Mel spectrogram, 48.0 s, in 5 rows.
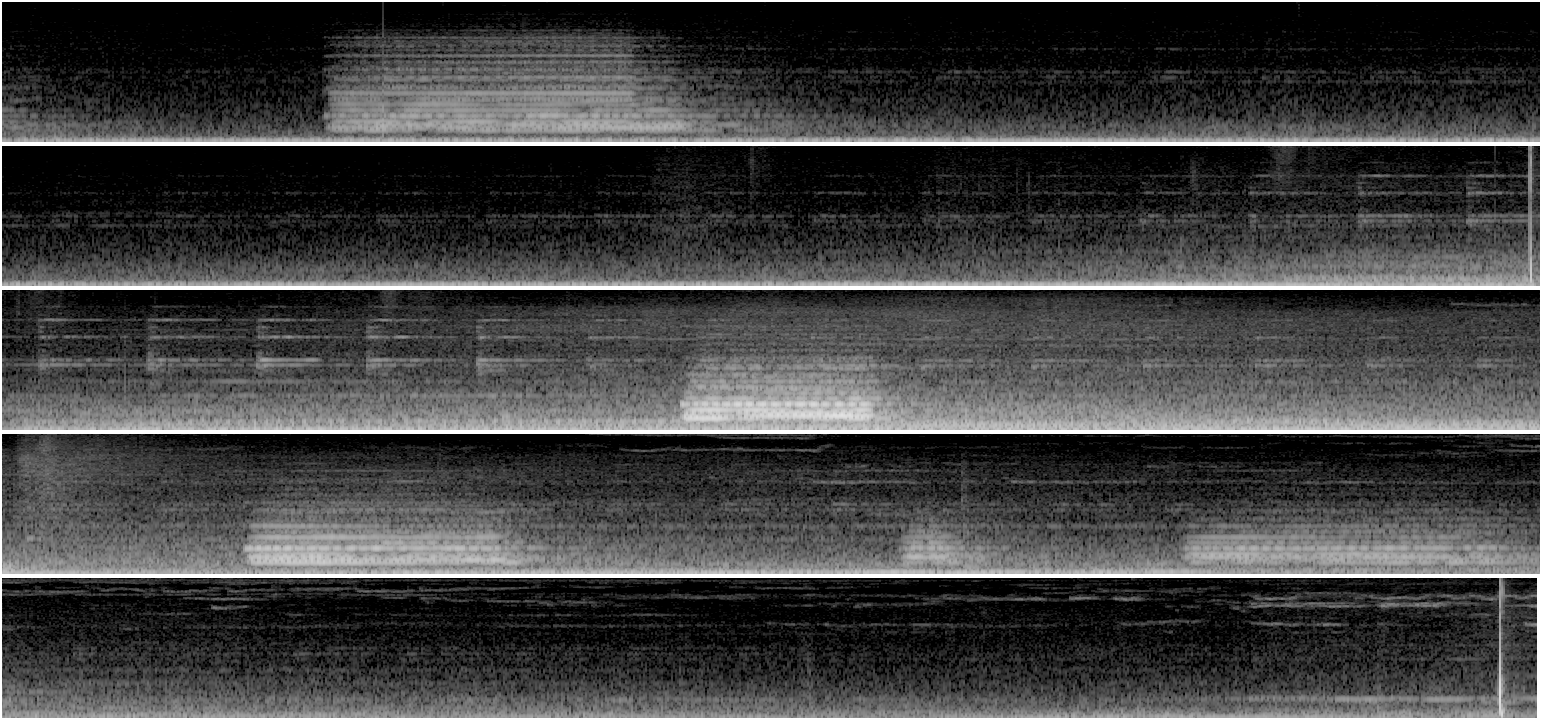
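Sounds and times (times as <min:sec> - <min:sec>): diesel train rumbling past: 0:00.0 - 0:48.0
locomotive air horn blasts: 0:02.0 - 0:05.0, 0:23.4 - 0:25.0, 0:30.4 - 0:32.4, 0:34.5 - 0:35.1, 0:36.2 - 0:38.3.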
